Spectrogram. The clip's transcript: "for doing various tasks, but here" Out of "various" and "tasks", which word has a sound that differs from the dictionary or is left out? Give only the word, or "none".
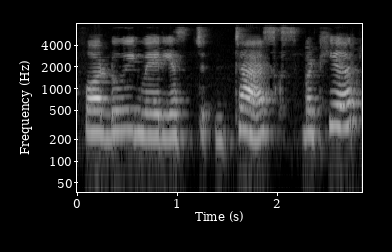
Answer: none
